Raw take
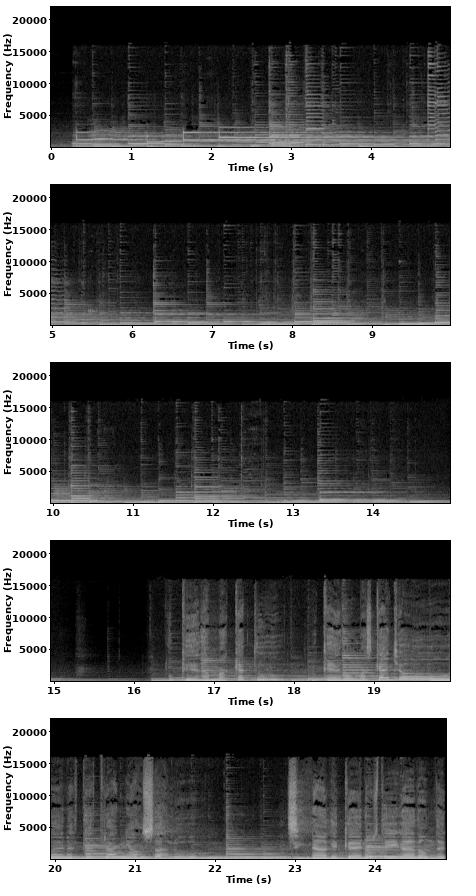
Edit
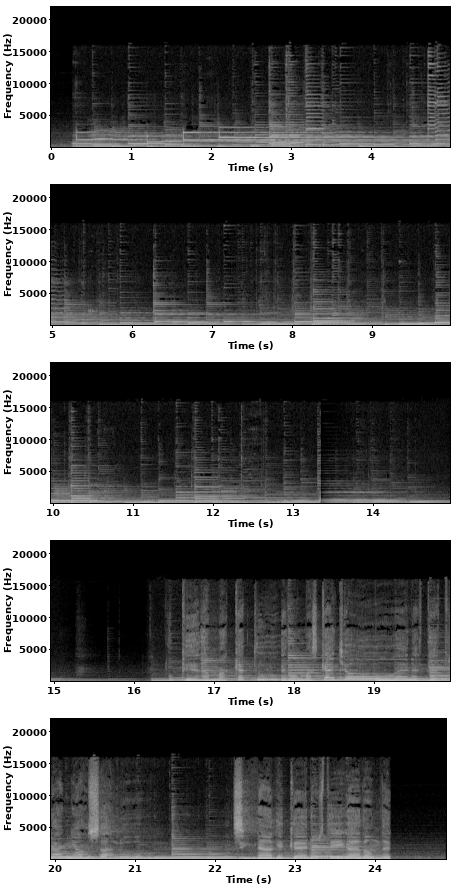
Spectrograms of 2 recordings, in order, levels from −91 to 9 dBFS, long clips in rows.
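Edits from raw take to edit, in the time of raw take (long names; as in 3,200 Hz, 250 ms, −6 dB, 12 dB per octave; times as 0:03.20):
0:13.35–0:13.79: fade in
0:17.85–0:18.53: remove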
